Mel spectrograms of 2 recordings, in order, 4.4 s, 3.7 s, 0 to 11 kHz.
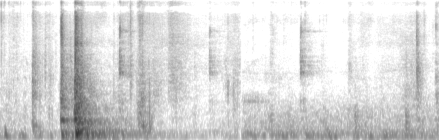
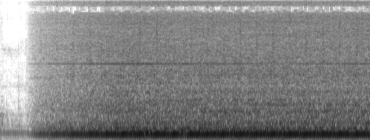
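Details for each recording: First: Abandoned 1977 Chevy Silverado V8, sat 4–5 years after a fire, carburetor cleaned, fresh battery dropped in: starter turns it over in steady bursts but it never catches; fuel pump works, cause not yet found. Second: Abandoned, fire-damaged 1977 Chevy Silverado after a new front seal and about a gallon of gas: catches and settles into a steady, even idle, smooth low rumble, no ticks or knocks.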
